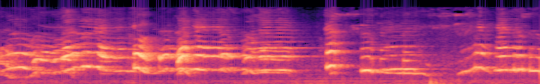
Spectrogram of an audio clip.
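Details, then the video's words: Husky 'talking' in an operatic style: continuous yodelling howls and whines that bend and waver in pitch, strongly harmonic, with short breaks between phrases. "HUSKY TALKING OPERA"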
